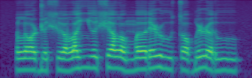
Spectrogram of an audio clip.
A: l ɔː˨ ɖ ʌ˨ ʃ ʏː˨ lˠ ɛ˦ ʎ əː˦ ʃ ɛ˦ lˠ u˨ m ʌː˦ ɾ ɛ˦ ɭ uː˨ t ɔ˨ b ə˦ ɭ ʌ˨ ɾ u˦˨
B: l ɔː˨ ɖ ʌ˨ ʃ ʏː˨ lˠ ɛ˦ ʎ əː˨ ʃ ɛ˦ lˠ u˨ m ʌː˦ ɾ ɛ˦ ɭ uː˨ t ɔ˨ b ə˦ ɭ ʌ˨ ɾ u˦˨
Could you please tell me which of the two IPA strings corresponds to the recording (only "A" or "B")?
A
